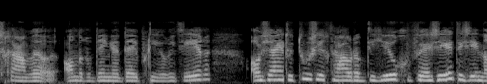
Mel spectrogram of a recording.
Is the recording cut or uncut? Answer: cut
